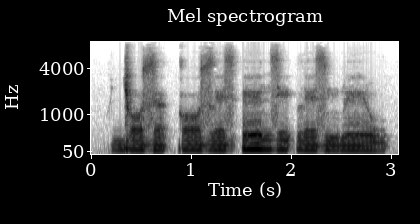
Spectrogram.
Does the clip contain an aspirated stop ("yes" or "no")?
no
